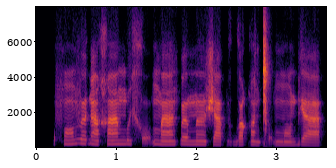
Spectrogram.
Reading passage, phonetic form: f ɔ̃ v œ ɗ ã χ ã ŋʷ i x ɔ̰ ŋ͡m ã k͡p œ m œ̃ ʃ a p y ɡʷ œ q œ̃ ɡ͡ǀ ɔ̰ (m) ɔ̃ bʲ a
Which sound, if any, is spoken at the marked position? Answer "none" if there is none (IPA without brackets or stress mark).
ŋ͡m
